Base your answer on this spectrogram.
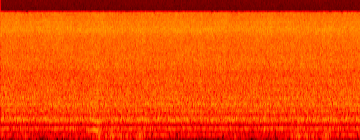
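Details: Backyard honey bee swarm during capture into a hive: an unbroken, droning buzz of many bees, constant in pitch and loudness, with a brief slightly louder moment near the two-second mark.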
